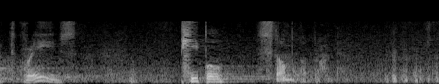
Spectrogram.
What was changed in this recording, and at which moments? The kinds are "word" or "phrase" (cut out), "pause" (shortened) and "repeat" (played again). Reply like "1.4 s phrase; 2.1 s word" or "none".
none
